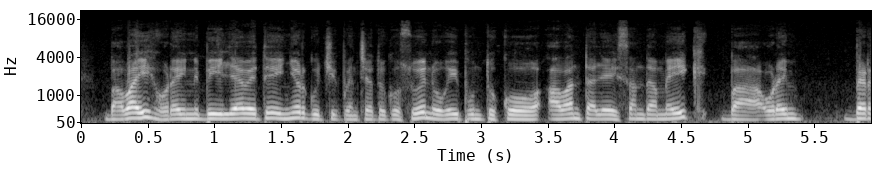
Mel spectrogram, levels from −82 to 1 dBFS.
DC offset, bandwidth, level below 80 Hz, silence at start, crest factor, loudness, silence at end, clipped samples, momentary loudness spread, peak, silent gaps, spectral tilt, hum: under 0.1%; 12.5 kHz; -40 dBFS; 0.2 s; 14 dB; -15 LUFS; 0 s; under 0.1%; 9 LU; 0 dBFS; none; -7.5 dB/octave; none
